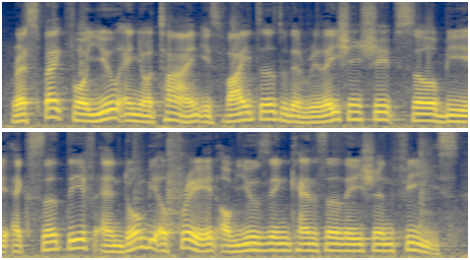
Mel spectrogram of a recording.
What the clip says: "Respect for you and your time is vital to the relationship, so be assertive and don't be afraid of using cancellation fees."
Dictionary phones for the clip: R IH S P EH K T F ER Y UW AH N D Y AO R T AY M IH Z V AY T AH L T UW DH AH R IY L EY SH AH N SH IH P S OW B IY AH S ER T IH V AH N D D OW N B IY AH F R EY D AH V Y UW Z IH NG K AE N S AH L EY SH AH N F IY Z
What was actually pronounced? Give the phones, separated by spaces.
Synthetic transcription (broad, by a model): R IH S P EH K T F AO Y UW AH N Y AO T AY M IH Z V AY T AH L T UW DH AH R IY L EY SH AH N SH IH P S OW B IY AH S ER T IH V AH N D D OW N B IY AH F R EY D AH F Y UW Z IH NG K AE N S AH L EY SH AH N F IY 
